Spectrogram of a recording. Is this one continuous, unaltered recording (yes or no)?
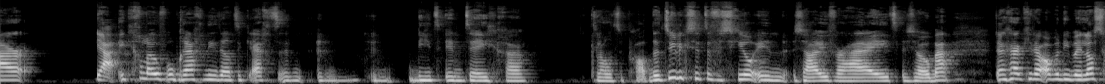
yes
